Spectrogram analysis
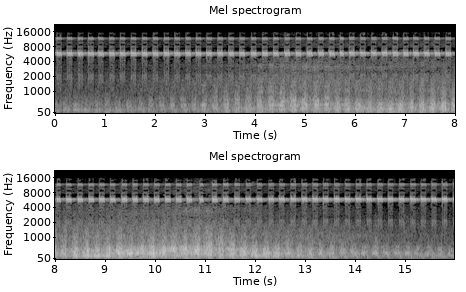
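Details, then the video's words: Continuous rapid chirping of a forest cricket, high ringing pulses at a fast steady pace, with a soft low rushing background that swells midway. "Suara Jangkrik Hutan"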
